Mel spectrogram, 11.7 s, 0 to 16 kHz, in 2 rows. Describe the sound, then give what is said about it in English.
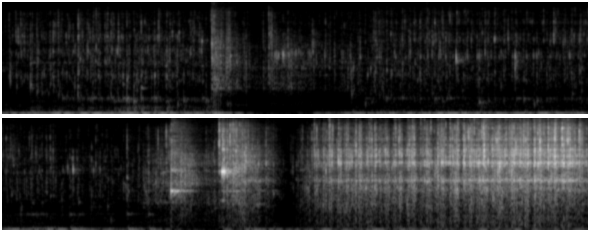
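Ice clinks and rattles softly, with a few sharper knocks, then a steady, hissing stream of liquid pours out as a small cocktail of 1.5 ounces of liquor is strained, growing louder toward the end. No one speaks. “All right, we're straining.”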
